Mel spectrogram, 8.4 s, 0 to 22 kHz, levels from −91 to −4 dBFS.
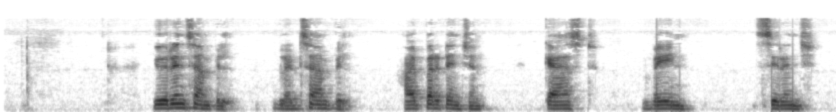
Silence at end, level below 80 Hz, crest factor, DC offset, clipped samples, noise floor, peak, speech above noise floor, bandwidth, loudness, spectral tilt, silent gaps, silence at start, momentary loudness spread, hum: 0.25 s; -60 dBFS; 22 dB; under 0.1%; under 0.1%; -69 dBFS; -6 dBFS; 44 dB; 11.5 kHz; -25 LUFS; -4 dB/octave; none; 1.55 s; 18 LU; none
